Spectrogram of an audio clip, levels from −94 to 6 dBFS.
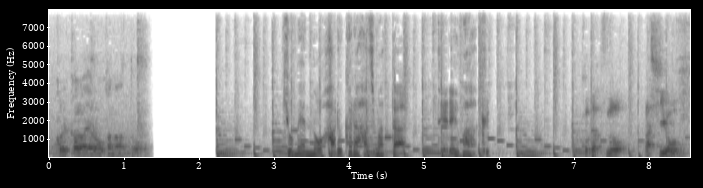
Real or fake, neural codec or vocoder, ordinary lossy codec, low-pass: real; none; none; none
